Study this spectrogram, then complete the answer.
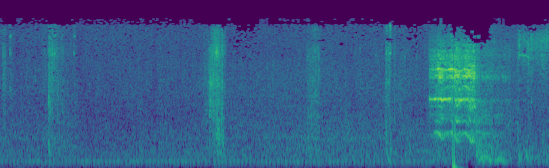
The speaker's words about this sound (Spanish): Monta de nuevo y se va al galope hacia su rancho.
